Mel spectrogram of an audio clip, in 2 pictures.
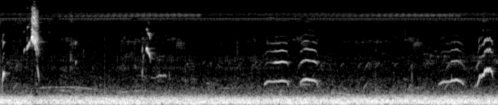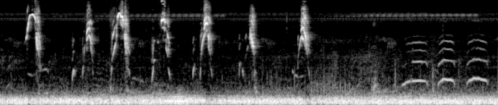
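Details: Wild baby monkey screaming for a missing friend, with scattered sharp shrieks sweeping high, mid-pitched arched wailing cries in short runs, and a steady low rumbling backdrop throughout.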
